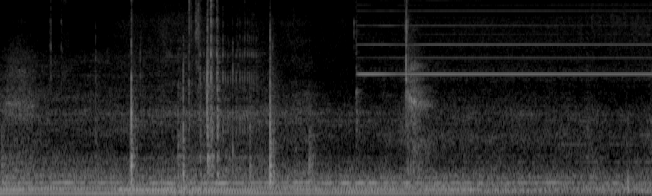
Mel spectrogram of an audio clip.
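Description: Faint clicks and taps of multimeter test probes being handled and set on a diode's leads, over a steady low hum. About halfway through, a faint steady high-pitched tone starts and holds.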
